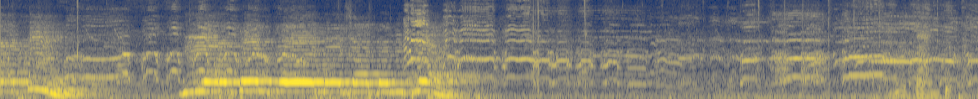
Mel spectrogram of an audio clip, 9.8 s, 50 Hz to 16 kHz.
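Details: Crowing contest of Balenggek chickens at Danau Bawah, Solok Regency, held Sunday 6 October 2024. A loud crow opens with a sliding note into a long steady held tone, then crowd noise, chatter and distant crowing follow.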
